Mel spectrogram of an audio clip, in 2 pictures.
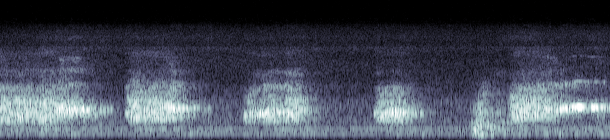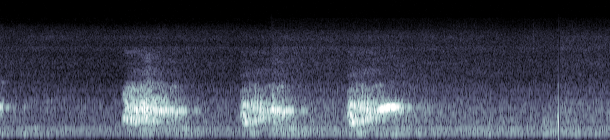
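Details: House cats Cleo and Annie making a racket at night while bringing presents, picked up by a home security camera: muffled, drawn-out yowls repeated about once a second, fairly even in pitch, over a low electrical hum.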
